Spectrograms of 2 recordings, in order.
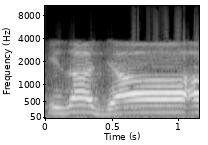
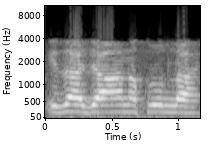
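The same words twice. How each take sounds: First: اذا جاء with the vowel of جاء drawn long and slow; with the madd. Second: اذا جاء read short, no madd on جاء; without the madd. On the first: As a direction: stretch the madd on جاء well out. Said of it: "یہاں پر ایک مد ہونا چاہیے". (جاء میں مد کو کھینچ کر لمبا پڑھنا) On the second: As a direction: clip the vowel in جاء short, the common mistake. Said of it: "جیسے لوگ کہ-، سورہ نصر پڑھ رہے ہیں". (جاء کو بغیر مد کے مختصر پڑھنا) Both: Shown as a demonstration.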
